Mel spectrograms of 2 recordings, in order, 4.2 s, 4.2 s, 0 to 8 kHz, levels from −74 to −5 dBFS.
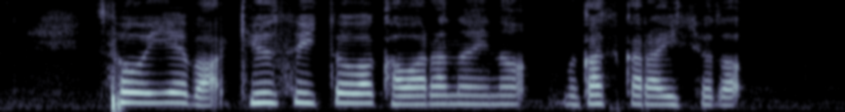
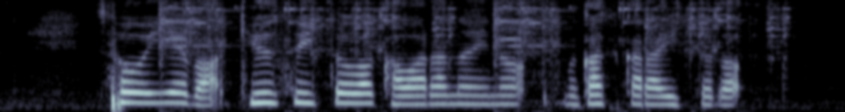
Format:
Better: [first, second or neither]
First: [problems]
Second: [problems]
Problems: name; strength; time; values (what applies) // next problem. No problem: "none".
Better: first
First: none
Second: background sound (Shatter); 14 dB below the speech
